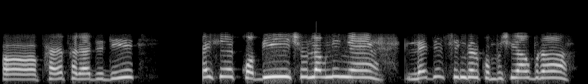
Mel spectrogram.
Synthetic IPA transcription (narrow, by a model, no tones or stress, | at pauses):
ɔpʰaɾapʰaɾadudi | majsekobisulawniŋeledeɾsiŋɡəɾkɔmbisujawbɾɔ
